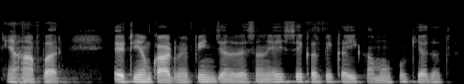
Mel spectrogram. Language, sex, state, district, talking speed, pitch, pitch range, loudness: Hindi, male, Bihar, Supaul, 195 wpm, 105 Hz, 100-110 Hz, -21 LUFS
